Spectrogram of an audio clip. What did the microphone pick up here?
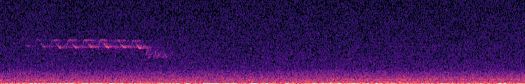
Yellow-rumped Warbler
